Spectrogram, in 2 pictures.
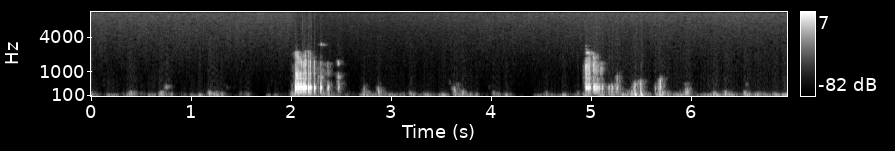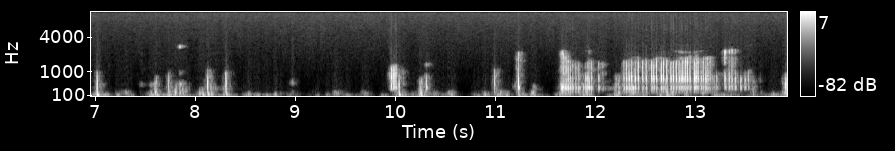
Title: stomach growling while singing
